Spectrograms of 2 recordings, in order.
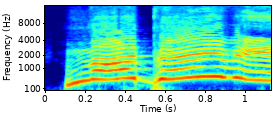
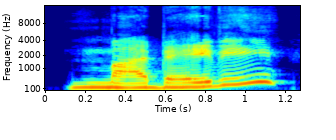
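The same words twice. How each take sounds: First: Very high, loud drawn-out wail; hammed-up mother's shriek; retold cry. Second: Said in the usual way. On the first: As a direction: scream it like a mother finding her child. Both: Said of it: "I hear from the side".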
